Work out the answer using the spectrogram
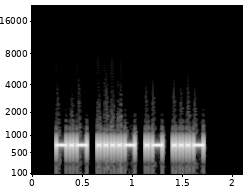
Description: Morse code, heard as a keyed tone, about 36 wpm, 700 Hz. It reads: K4AV
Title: USA Call Signs - 6x Character Spacing - 35wpm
